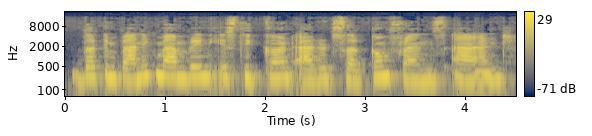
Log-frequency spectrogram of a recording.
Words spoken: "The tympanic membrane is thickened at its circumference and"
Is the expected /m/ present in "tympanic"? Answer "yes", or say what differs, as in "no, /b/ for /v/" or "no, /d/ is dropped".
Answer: yes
